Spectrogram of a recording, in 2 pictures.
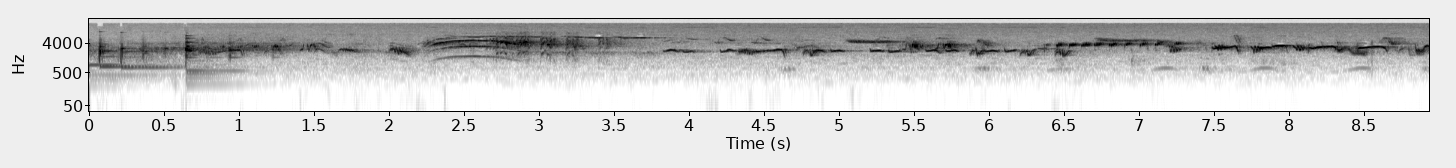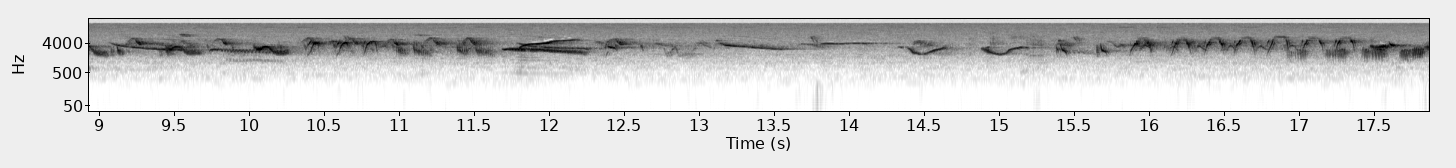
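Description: Birds chirping and whistling: many short, quick calls and trills, some rising and some falling, overlapping with one another.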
